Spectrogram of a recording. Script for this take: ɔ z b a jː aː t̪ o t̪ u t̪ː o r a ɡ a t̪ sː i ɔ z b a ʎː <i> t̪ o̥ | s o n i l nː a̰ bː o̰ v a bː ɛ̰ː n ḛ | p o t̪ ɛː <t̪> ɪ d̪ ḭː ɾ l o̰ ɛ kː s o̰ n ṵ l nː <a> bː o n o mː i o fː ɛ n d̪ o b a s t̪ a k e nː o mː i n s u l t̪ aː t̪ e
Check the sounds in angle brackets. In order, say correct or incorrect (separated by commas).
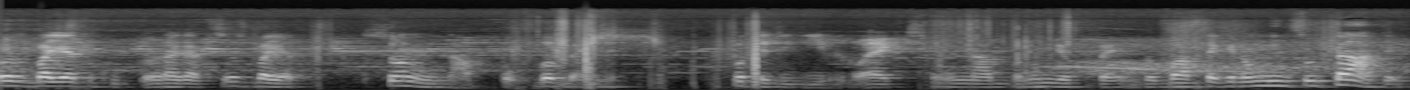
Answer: incorrect, correct, correct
